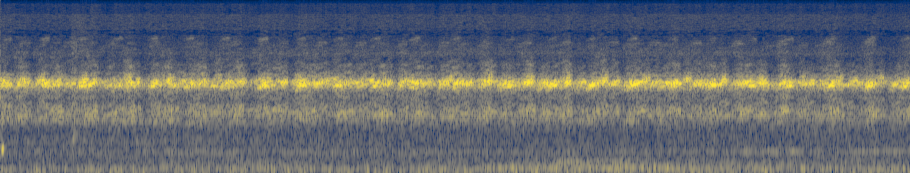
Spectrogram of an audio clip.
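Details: Many frogs croaking together on a rural Korean night before rain, a steady overlapping chorus of rapid pulsed trills that never pauses, with a low rumble underneath and a faint thin tone.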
